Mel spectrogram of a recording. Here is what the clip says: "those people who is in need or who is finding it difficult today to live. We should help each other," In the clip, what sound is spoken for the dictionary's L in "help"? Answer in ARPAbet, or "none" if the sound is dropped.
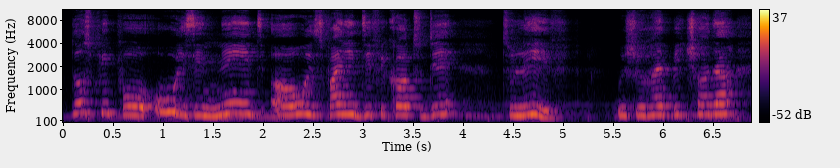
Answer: L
